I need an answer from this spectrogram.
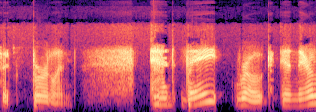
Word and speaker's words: Berlin: of Berlin it spelled like Berlin but they pronounce it Berlin and they wrote in their local ordinance that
